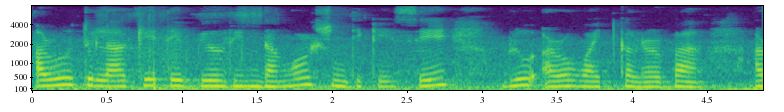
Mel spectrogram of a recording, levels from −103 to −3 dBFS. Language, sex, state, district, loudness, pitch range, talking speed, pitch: Nagamese, female, Nagaland, Dimapur, -16 LUFS, 185-205 Hz, 185 wpm, 190 Hz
